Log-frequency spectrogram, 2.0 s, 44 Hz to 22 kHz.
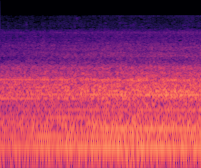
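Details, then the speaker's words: Kobalt 80V MAX brushless rear-wheel-drive electric mower with mulching kit ramping up through thick grass at slow pace: steady, even mid-pitched motor drone holding firm under load; normal running. "see if i can get it to ramp up hey trip make a pass over here you can hear it now right through here the thick stuff just go slow"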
